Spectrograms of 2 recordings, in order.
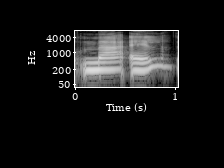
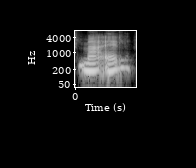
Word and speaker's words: Maëlle: So Maëlle, the first name, Ma like mom, and then Elle like she in French, Maëlle. And then in French, you usually don't pronounce the last letter. So my last name is Gavé. You don't pronounce the T. – This week, Maëlle Gavé, CEO of Techstars, the biggest, most active pre-seed investor in the entire world.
